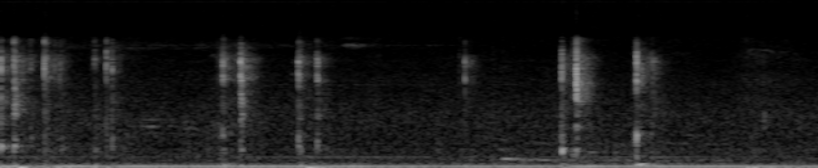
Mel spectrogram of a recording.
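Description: Fingers tap a computer keyboard to enter an SAP T-code in clusters of crisp, close keystrokes with short pauses between, over a low steady hum.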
